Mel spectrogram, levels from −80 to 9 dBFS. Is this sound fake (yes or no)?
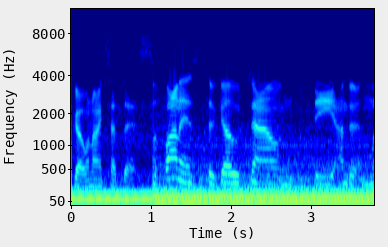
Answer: no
